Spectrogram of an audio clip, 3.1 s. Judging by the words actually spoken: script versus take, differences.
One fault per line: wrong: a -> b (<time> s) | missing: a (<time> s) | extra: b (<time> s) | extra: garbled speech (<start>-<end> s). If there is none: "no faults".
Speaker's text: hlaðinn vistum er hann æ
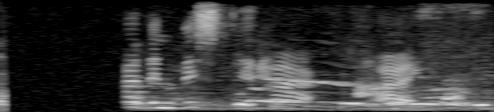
no faults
